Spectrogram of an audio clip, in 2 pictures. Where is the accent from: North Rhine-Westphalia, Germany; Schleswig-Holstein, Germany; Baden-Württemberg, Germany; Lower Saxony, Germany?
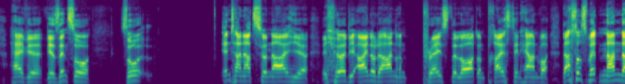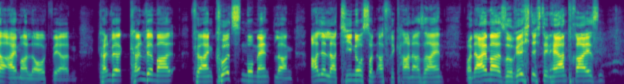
Lower Saxony, Germany; Weener; ich komme aus Wehna. Das ist die Metropole Ostfrieslands, genau genommen des Rheiderlands. Wenn man noch ein bisschen weiter fährt, fällt man von der Erdplatte und landet im Nirgendwo oder in Holland.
